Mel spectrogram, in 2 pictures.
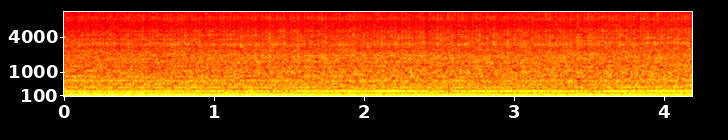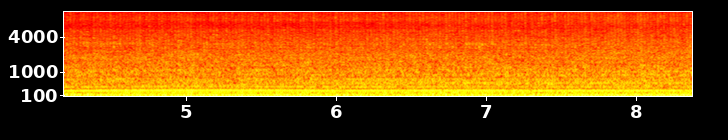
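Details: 1955 Massey Ferguson MF65 tractor, in family 30+ years, restarted after sitting a couple years; carb cleaned, Marvel Schebler carb may need slight dialing in. Low, steady even beat, no knocks, rattles or stumbles; normal running.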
